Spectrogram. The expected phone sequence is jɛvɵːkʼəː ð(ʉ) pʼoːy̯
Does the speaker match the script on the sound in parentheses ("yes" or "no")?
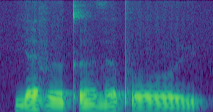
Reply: no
